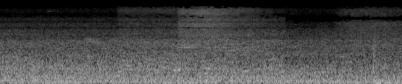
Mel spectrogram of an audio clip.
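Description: Mercedes-Benz Citaro city bus's diesel engine idling steadily, with a brief hiss about two seconds in.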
